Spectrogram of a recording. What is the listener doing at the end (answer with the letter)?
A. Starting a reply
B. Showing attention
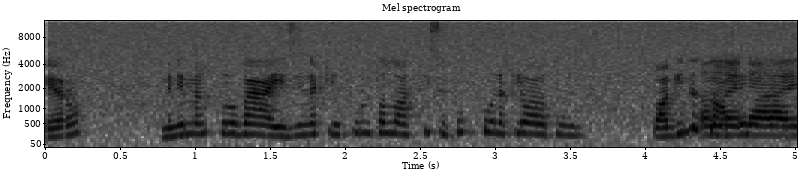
A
